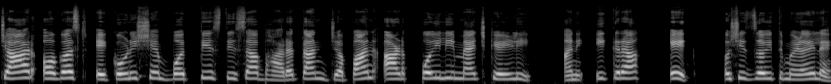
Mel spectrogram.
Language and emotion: Goan Konkani, neutral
